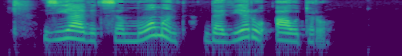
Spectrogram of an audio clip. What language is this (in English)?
Belarusian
